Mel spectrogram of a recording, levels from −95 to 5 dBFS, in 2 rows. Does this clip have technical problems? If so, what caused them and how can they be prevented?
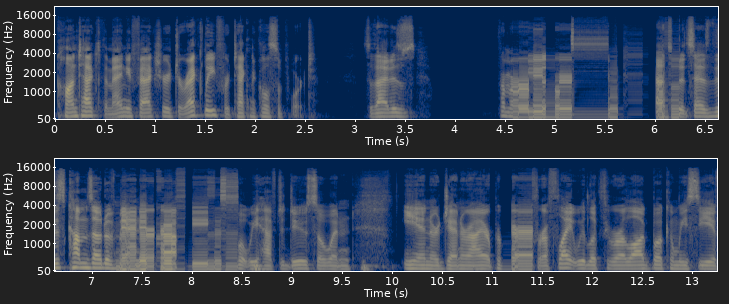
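Yes. There's robotic sound from repeated short buffers at 4.59–6.25 s, 7.25–8.47 s (where most of the stretch, not all, is affected) and 11.11–11.42 s. Each stretch turns into a hard metallic buzz at 100 Hz. That is likely playback starving for data and looping roughly a 10 ms chunk while the real audio is dropped. A larger jitter buffer or steadier delivery upstream should prevent it.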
